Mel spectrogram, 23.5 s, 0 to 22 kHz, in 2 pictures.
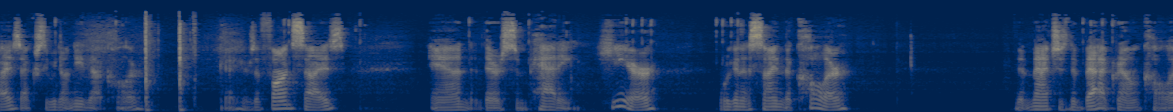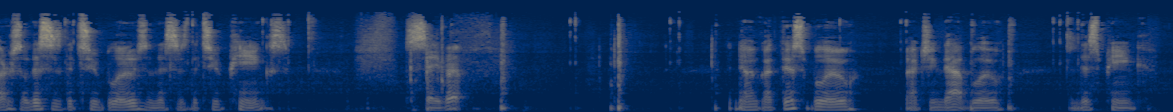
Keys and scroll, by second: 1.5 BackSpace, 1.7 BackSpace, 16.0 super+s.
